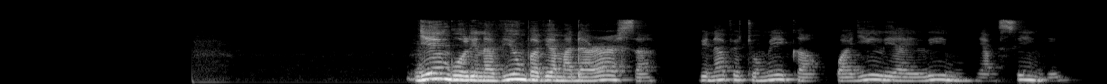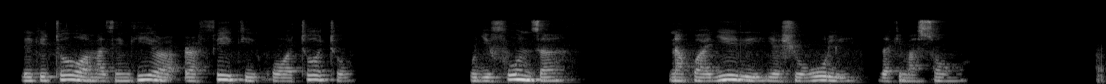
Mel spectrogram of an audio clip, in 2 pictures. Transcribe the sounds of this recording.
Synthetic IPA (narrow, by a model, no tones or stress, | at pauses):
ʄɛŋɡɔlinavjumbavjamaɗaɾasa | vinavjɔtumikakwaːʄilijaɛlimujam̩siŋɡi | likitɔamaziŋɡiɾaɾafikikwawatʰɔtʰɔ | kuʄifunza | nakwaːʄilijaʃuɣuli | zakimasɔmɔ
